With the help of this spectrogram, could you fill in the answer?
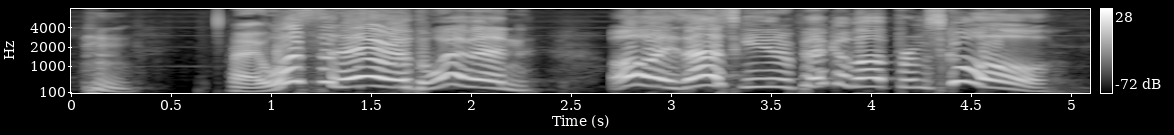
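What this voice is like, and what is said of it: Jerry Seinfeld impression. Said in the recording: “you want to hear my impression? You want to hear my impression of Jerry Seinfeld?”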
